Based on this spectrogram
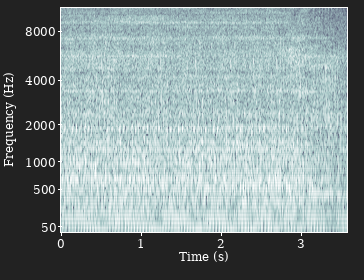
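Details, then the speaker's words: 2010 Chevy Aveo 1.6 Ecotec after replacing the valve cover with integrated PCV to cure a vacuum leak that caused misfires; coolant temp sensor also replaced. Steady, even idle, smooth low hum, no knocks, misses or hiss; running perfectly. Normal idle. "all right on this vehicle running absolutely perfect now this might not be true with yours you might only have the uh bad pcb leak from the valve cover once you replace that you're fine"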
